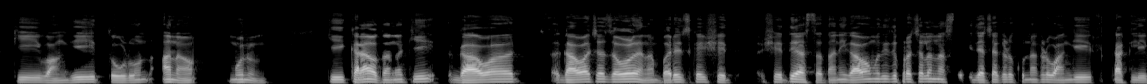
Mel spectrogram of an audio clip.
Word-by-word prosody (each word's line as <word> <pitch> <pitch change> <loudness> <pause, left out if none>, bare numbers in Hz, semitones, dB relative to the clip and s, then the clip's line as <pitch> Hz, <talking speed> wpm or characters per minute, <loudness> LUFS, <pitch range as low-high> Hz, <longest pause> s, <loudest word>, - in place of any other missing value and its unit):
की 105 -1 -2
वांगी 95 +5 -1 0.2
तोडून 100 +3 -1
आणा", 100 -4 +1 0.4
म्हणून 105 -6 -4 0.6
की 110 0 +1
काय 115 +3 +6
होतं 105 -3 +1
ना 115 - -1
की 130 +2 -1 0.3
गावात 115 +5 +6 0.5
गावाच्या 120 +4 +4
जवळ 120 +2 +5
आहे 120 - +3
ना, 100 - -5
बरेच 100 +2 -1
काही 115 -1 -3
शेत 105 -2 -4 0.4
शेती 115 +2 -1
असतात 105 -3 +1
आणि 110 +2 -4
गावामध्ये 125 +5 +2
ते 135 - -2
प्रचलन 130 0 -2
असतं, 115 - -9
की - - -15
ज्याच्याकडे 110 +2 -1
कुणाकडे 110 0 -6
वांगी 105 +1 -1 0.2
टाकली, 100 0 -2
110 Hz, 155 wpm, -23 LUFS, 105-120 Hz, 0.6 s, काय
